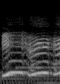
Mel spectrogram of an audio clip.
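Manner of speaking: very high squealing beeps; retelling the boat's alarm, high mock beeping; imitated car alarm. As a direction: mimic a shrill boat alarm. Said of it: "It sounds like a car alarm".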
